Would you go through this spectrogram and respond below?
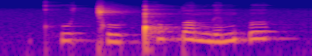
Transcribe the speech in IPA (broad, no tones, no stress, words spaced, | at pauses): kʷʰʌ ǀuǃʰub ɾɒnɪnʔʊ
